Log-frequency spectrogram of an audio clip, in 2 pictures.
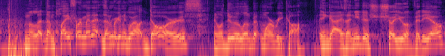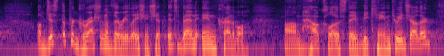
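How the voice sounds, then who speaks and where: A man's fairly high-pitched voice with lively intonation at a fairly quick pace over noticeable background noise. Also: very even loudness. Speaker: dog trainer and dog vlogger. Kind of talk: casual vlog with training tips. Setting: at home, indoors and backyard. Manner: animated, upbeat.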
